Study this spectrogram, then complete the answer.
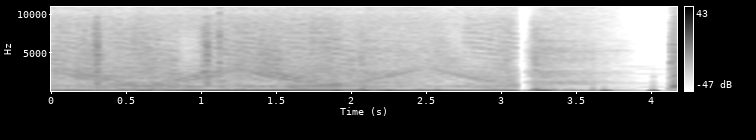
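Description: A heavy energy weapon fires with a loud humming blast.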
